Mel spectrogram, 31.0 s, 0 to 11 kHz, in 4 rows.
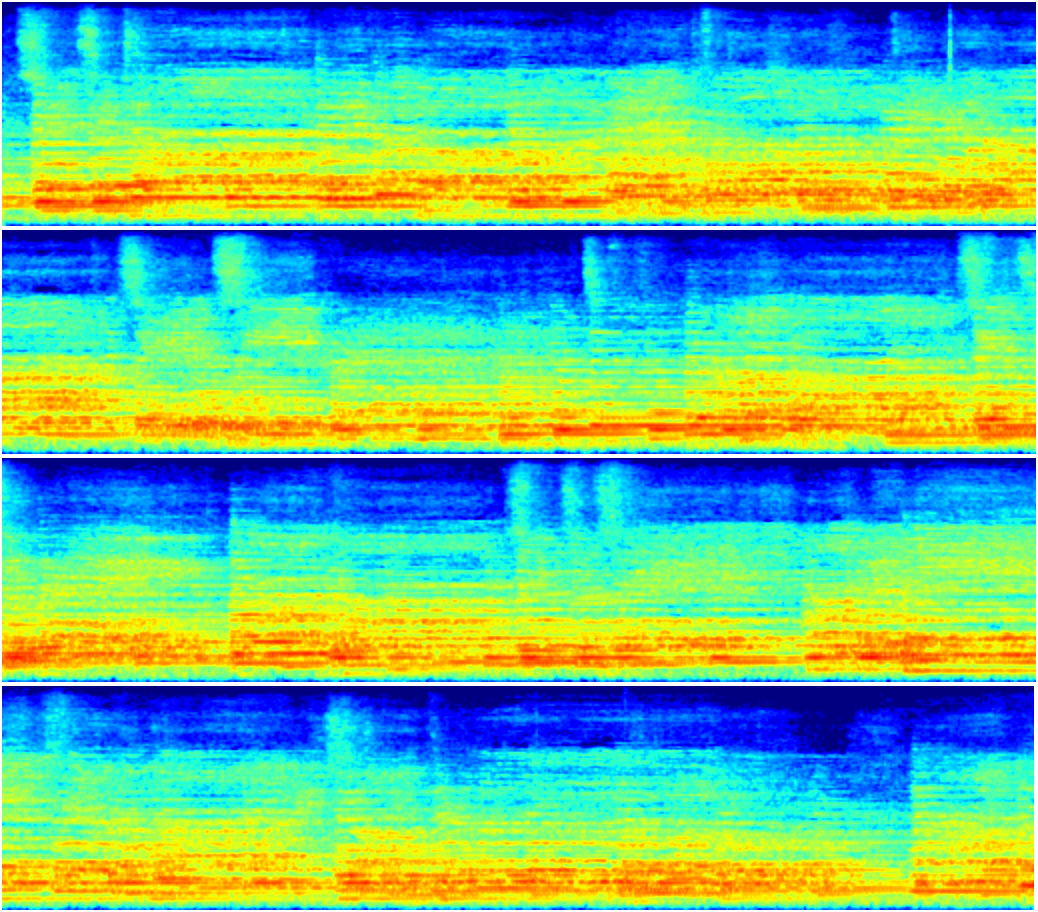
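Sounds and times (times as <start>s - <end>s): mixed choir singing: 0.0s - 31.0s.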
